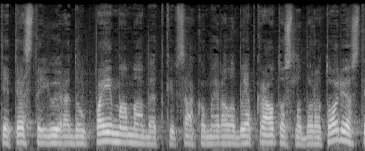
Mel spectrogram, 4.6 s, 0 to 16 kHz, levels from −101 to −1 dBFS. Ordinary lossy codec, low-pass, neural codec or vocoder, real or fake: AAC, 64 kbps; 14.4 kHz; vocoder, 44.1 kHz, 128 mel bands, Pupu-Vocoder; fake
